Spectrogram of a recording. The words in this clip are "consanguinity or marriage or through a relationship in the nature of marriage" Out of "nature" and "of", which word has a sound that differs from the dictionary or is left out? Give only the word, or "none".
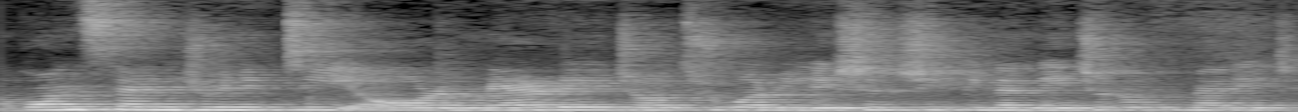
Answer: of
